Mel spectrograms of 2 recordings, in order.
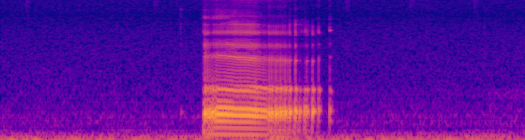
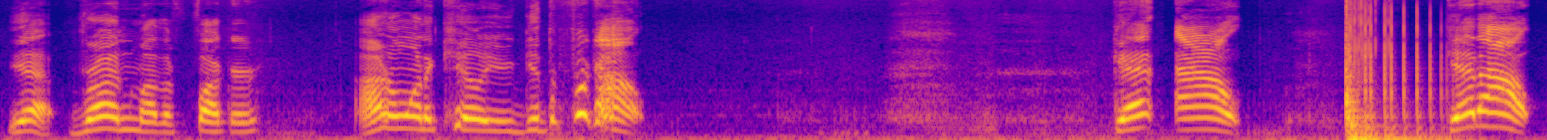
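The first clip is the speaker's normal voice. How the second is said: much louder, higher shouts; loud yelling; 8 semitones higher, 15 dB louder than usual. Real, not acted. Yelling at the fleeing roach to get out. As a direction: shout the bug out the door.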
